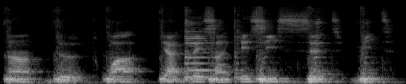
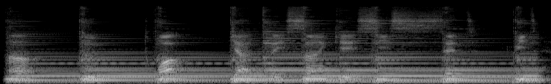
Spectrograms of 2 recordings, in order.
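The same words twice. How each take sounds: First: The counting is at a normal, faster pace. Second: The counting is at a slower pace.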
